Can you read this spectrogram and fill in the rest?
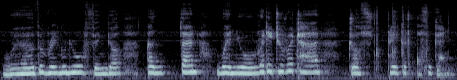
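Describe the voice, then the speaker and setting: A woman voicing a gentle, grave Beast. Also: mid-range voice, fairly even intonation, measured pace, a little hiss or hum, lightly acted. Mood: earnest. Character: gentle, lovelorn male Beast from a fairy tale.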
